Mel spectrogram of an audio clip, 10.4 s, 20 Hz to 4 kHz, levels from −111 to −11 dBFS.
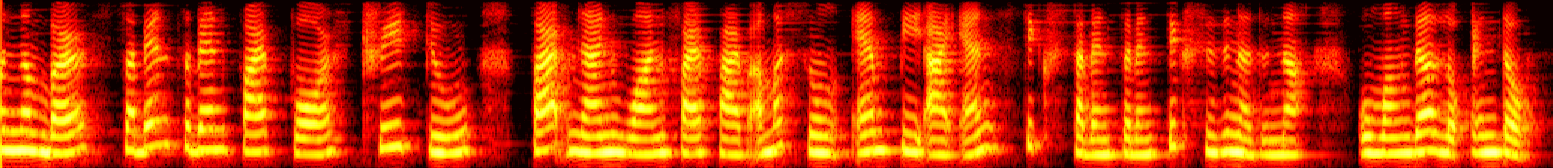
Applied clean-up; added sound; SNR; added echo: neural mask model DeepFilterNet 3.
